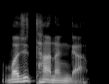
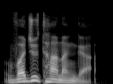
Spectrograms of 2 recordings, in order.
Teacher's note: you might have noticed that zh sound in vazhuthananga. It's kind of like a soft retroflex sound that's totally unique to Malayalam.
